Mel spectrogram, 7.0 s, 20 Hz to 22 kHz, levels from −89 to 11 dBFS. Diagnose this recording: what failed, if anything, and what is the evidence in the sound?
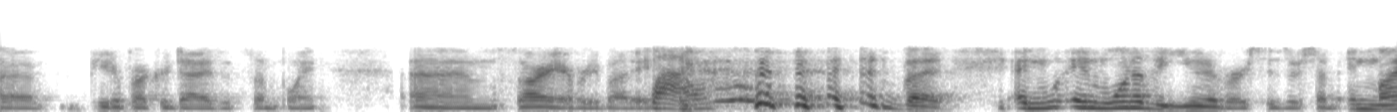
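The codec stage failed: plainly audible G.729 codec damage runs through the whole speech clip. A spectrogram shows a hard ceiling near 3.7 kHz and little below 150 Hz. Speech sounds rough and synthetic because pulse-coded excitation rebuilds the voice, consistent with an 8 kbit/s G.729A stream.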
